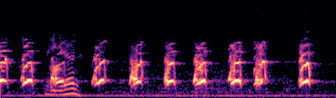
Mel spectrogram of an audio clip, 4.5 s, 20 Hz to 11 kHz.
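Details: Blackcreek-bred beagles, an 8-month-old pup and a trained male named Timber, tracking cottontail and swamp rabbits; steady run of short, ringing barks about every half second, with one longer wavering howl near the start.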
